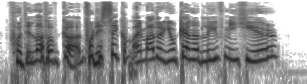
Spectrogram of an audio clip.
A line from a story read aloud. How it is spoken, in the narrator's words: Samat whimpered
